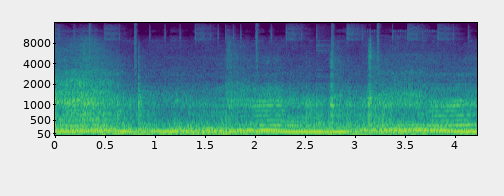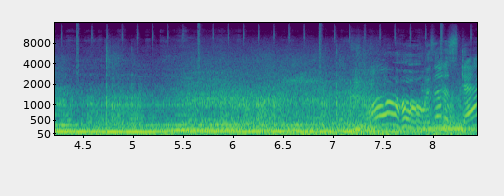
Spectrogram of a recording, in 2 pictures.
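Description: A 1000 HP Dodge Hellcat Redeye roars loudly at close range, its engine droning and surging continuously, with people talking over it and a brief higher revving swell near the end.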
